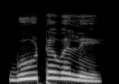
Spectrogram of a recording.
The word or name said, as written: ಕುಡವಲೆ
